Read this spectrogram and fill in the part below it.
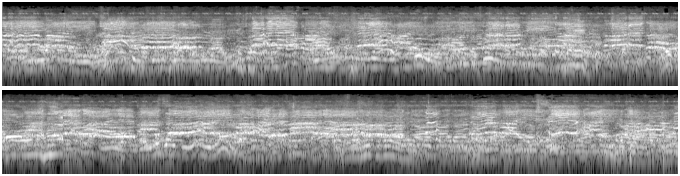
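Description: Men's voices chant and talk close by, in a busy crowd.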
